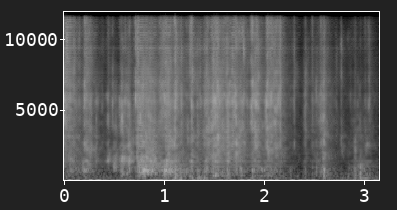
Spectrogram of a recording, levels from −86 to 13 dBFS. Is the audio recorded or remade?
remade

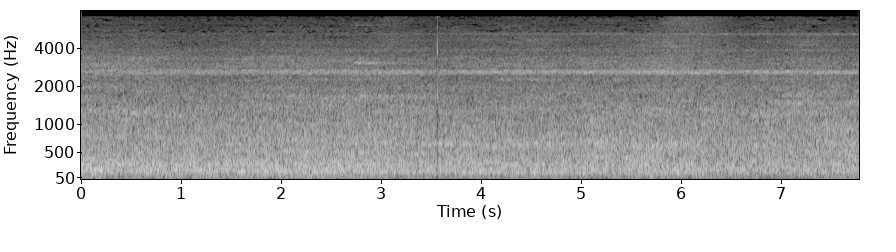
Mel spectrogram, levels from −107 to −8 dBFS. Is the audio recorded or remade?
recorded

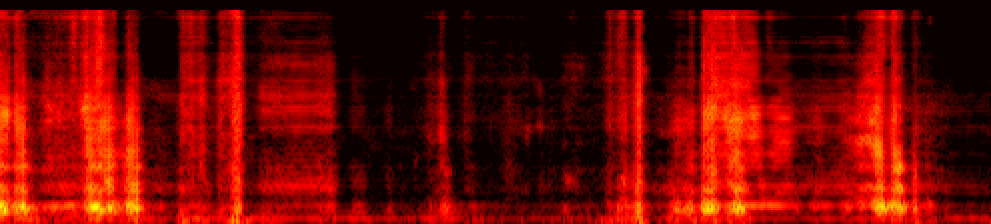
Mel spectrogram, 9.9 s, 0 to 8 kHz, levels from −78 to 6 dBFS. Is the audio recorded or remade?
remade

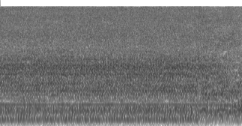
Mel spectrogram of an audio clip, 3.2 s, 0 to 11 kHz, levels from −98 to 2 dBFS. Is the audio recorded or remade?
recorded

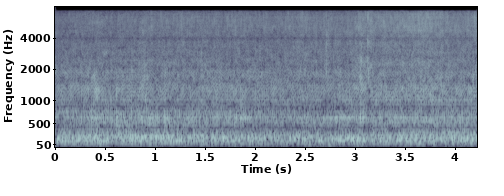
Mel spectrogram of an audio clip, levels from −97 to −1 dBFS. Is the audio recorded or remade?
remade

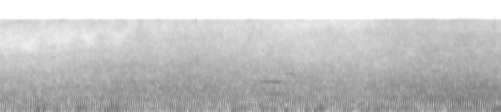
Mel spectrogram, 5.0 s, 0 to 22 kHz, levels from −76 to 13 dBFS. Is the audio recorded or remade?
remade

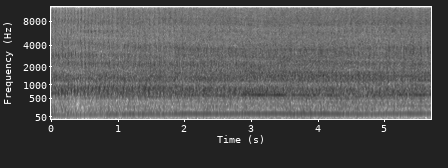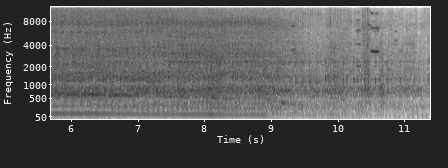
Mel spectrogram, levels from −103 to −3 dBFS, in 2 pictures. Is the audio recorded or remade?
recorded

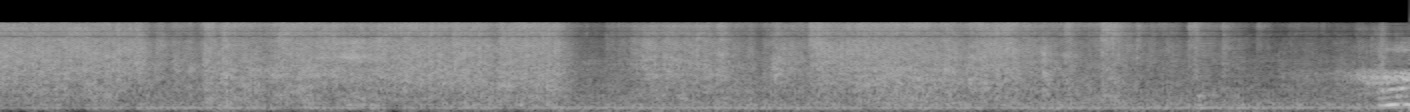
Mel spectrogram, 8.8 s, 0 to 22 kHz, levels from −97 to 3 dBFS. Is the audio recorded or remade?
remade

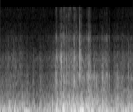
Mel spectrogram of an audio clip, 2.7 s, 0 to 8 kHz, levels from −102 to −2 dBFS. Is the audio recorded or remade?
remade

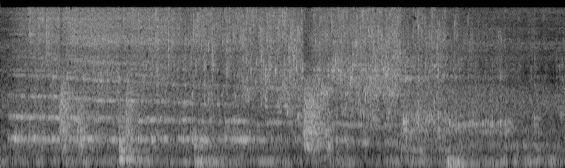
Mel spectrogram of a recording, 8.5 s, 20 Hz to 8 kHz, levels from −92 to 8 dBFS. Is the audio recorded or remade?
remade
